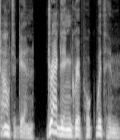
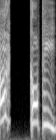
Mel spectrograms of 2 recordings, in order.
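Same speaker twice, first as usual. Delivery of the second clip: shrieking, very high-pitched screech; 3 dB louder than usual. Reading the scene, the narrator voices the reply to Hermione: Bellatrix screeching. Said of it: "screeched Bellatrix".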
